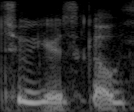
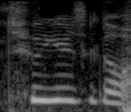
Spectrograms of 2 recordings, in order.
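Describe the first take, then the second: First: Said in the usual way. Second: "Two years ago" said higher and louder, leaning on "Two"; emphatic correction. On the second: Real, not acted. Correcting herself to viewers, stress on "Two".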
